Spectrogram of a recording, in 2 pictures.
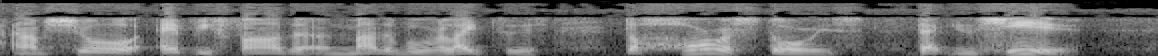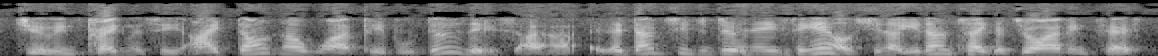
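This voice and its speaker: A man's voice: on the high side, animated, a little fast, husky, lo-fi sound. A man who grew up in Singapore, a book author guest on a radio show, telling chatty self-deprecating stories and acting out quoted lines. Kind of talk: radio interview, phone-in guest.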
